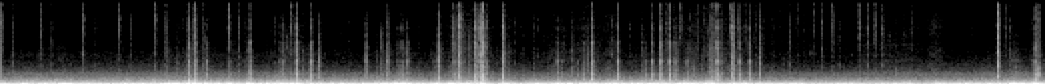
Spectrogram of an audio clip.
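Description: Steady low rumble of a car cabin on the road, with scattered light clicks of laptop arrow keys being pressed.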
